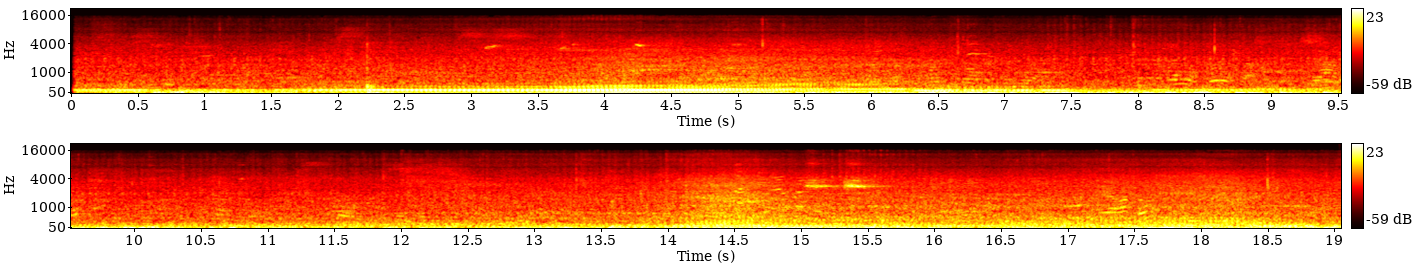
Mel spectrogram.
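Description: Busy city-street ambience: motor vehicle engines running and passing, with a low engine rumble loudest a few seconds in and another vehicle passing near the end, under the talk of people nearby.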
